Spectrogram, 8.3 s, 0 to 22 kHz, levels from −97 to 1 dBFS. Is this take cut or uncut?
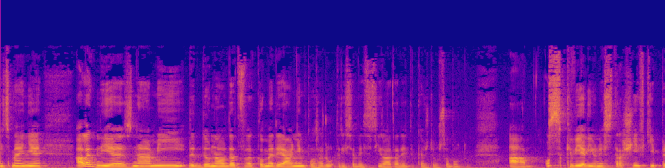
cut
